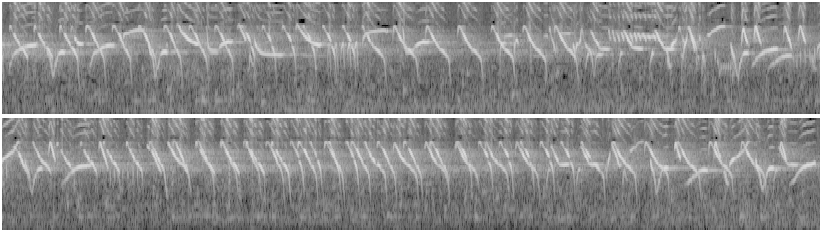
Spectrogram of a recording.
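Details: Domestic canaries of the isian (song-trained) style in a vigorous singing contest, used to prompt other canaries to sing; dense, unbroken song of rapid high trills and downward-slurred notes over eight seconds.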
